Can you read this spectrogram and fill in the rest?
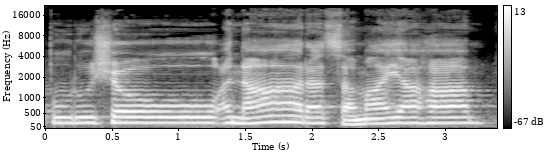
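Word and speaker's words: पुरुषोऽन्नरसमयः: I pronounce it the way I often hear it, but I think the correct way to pronounce it, or at least a more meaningful way, is Purusho Anarasamaya. Purusho Anarasamaya.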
